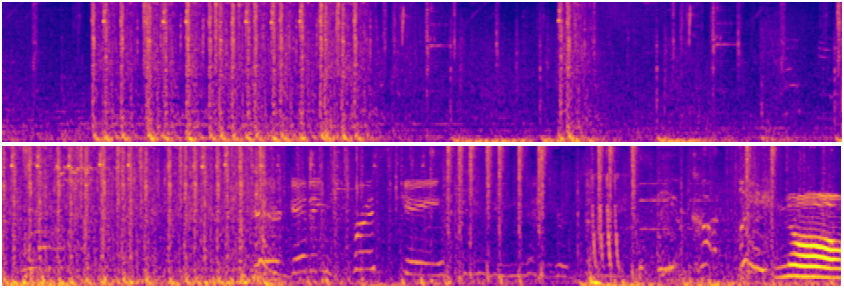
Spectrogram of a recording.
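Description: Rapid gunfire bursts in quick volleys.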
